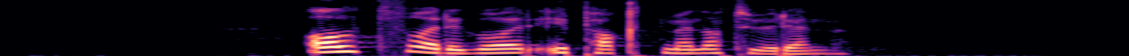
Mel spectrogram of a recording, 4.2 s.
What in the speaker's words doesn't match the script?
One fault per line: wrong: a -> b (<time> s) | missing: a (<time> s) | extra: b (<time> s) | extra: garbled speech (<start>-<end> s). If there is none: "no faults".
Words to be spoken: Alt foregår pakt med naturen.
extra: i (2.0 s)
